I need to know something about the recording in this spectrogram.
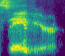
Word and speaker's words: Xavier: in bardstown call it main street xavier it's savior just like yes i agree with that and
